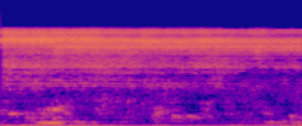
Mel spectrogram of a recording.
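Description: A person's long, steady hissing exhale. It starts abruptly, eases off slightly, and cuts off after about four seconds.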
